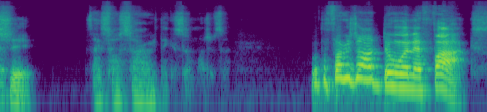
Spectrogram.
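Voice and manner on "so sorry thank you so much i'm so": whisper, lower and quieter. Imitating an apology overheard on a hot mic: imitating a whisper. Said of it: "I heard that whispering".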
